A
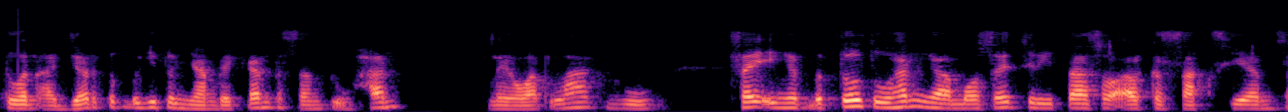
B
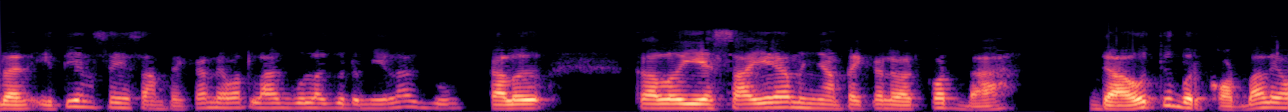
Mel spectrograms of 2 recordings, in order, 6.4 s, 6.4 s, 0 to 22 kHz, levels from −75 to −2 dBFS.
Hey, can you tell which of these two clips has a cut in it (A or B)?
A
